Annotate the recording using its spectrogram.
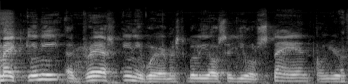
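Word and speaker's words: Bugliosi: any address anywhere Mr bullosa you will stand on your feet okay uh Mr Spence my name is pronounced bullos the g is silent I've told you this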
